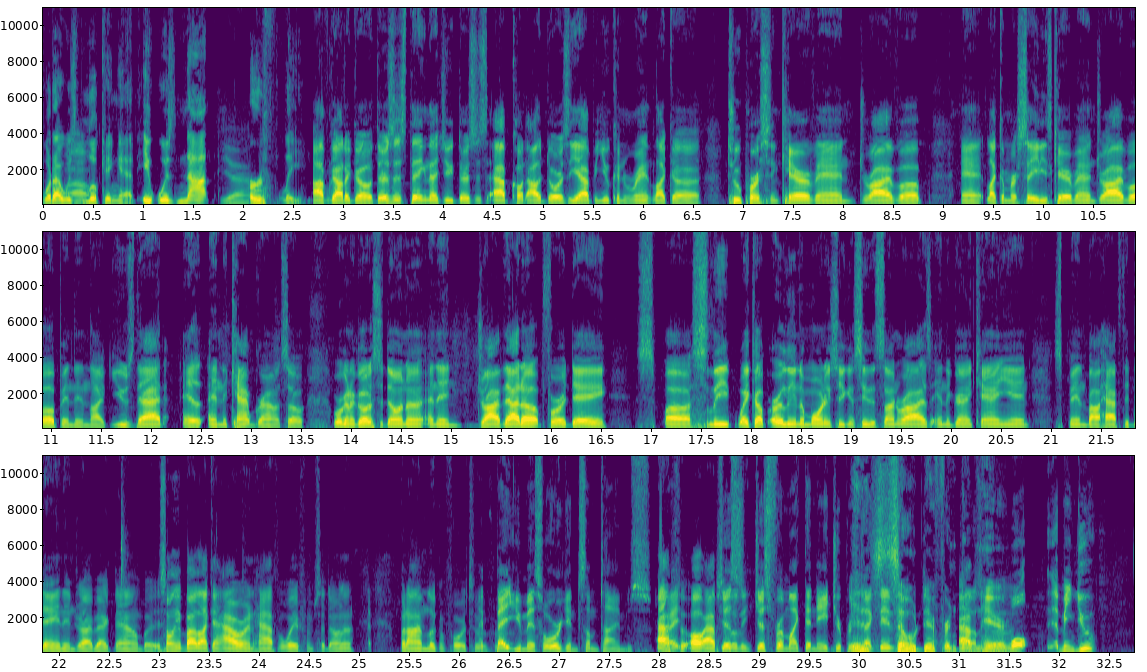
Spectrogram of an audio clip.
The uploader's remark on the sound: joins the show live at Hollywood Kia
